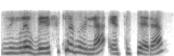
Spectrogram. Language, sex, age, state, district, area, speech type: Malayalam, female, 18-30, Kerala, Idukki, rural, conversation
